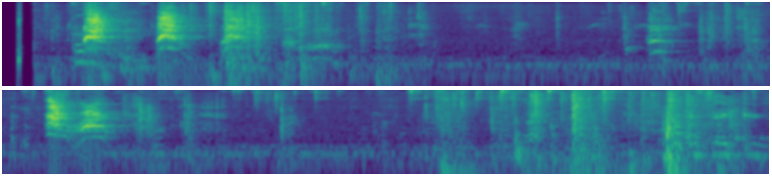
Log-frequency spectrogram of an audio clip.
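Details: A dog that is skilled at opening doors, barking in short bursts: a cluster of sharp barks in the first two seconds, a pair near six seconds, then louder broadband noise and barks toward the end, with a steady low hum throughout.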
